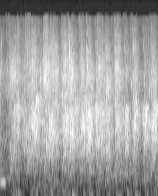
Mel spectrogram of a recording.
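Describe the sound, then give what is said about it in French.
An audience applauds and cheers when asked to make noise if they say one should always tell the truth, a dense, steady wash of clapping that holds at an even, fairly loud level for about two seconds without any clear break. “Et vous, juste pour nous faire une idée, qui dit qu'il faut toujours dire la vérité euh, applaudimètre, je sais pas, enfin, faites du bruit quoi.”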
